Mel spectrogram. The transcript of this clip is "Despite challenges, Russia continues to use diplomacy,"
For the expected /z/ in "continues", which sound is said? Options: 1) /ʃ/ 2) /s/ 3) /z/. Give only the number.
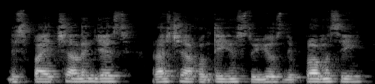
2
